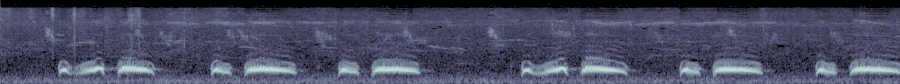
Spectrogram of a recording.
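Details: Trapping lure call of a spotted dove; about five phrases in a row, each two quick rising coos then a longer sustained coo, low and mellow, fairly regular rhythm.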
